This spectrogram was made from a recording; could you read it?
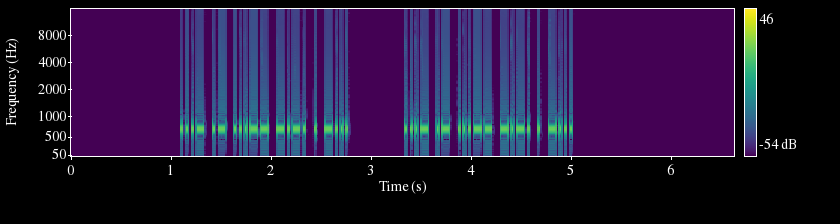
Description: Morse code, heard as a keyed tone, about 41 wpm, 700 Hz. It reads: VA3CEB VA3CEB
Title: DXCC-100 Call Signs - 6 Characters - Repeated 2x - 45wpm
